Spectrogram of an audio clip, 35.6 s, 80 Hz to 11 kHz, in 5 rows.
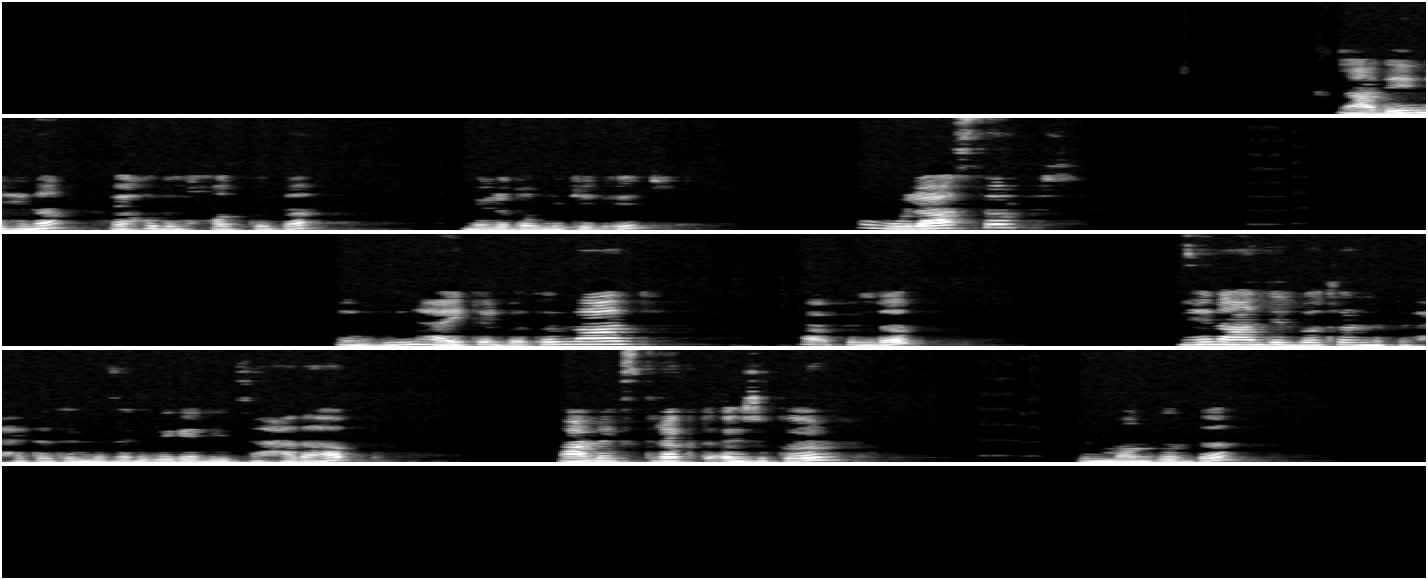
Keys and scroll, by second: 5.9 typing.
